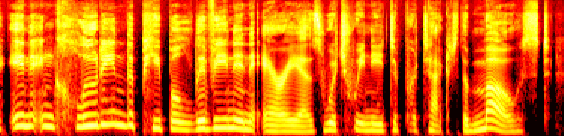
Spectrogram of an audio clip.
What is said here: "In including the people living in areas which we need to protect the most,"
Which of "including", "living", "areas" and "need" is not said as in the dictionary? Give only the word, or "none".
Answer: none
